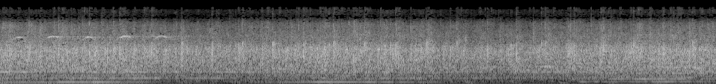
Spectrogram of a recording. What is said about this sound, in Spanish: Esa era la ovación espectacular que le daba el público del Sardinero a su estrella, a su figura, un niño de apenas 19 años que ha triunfado, la mayor estrella del fútbol cántabro en la última década y que se despedía del Sardinero, su casa,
